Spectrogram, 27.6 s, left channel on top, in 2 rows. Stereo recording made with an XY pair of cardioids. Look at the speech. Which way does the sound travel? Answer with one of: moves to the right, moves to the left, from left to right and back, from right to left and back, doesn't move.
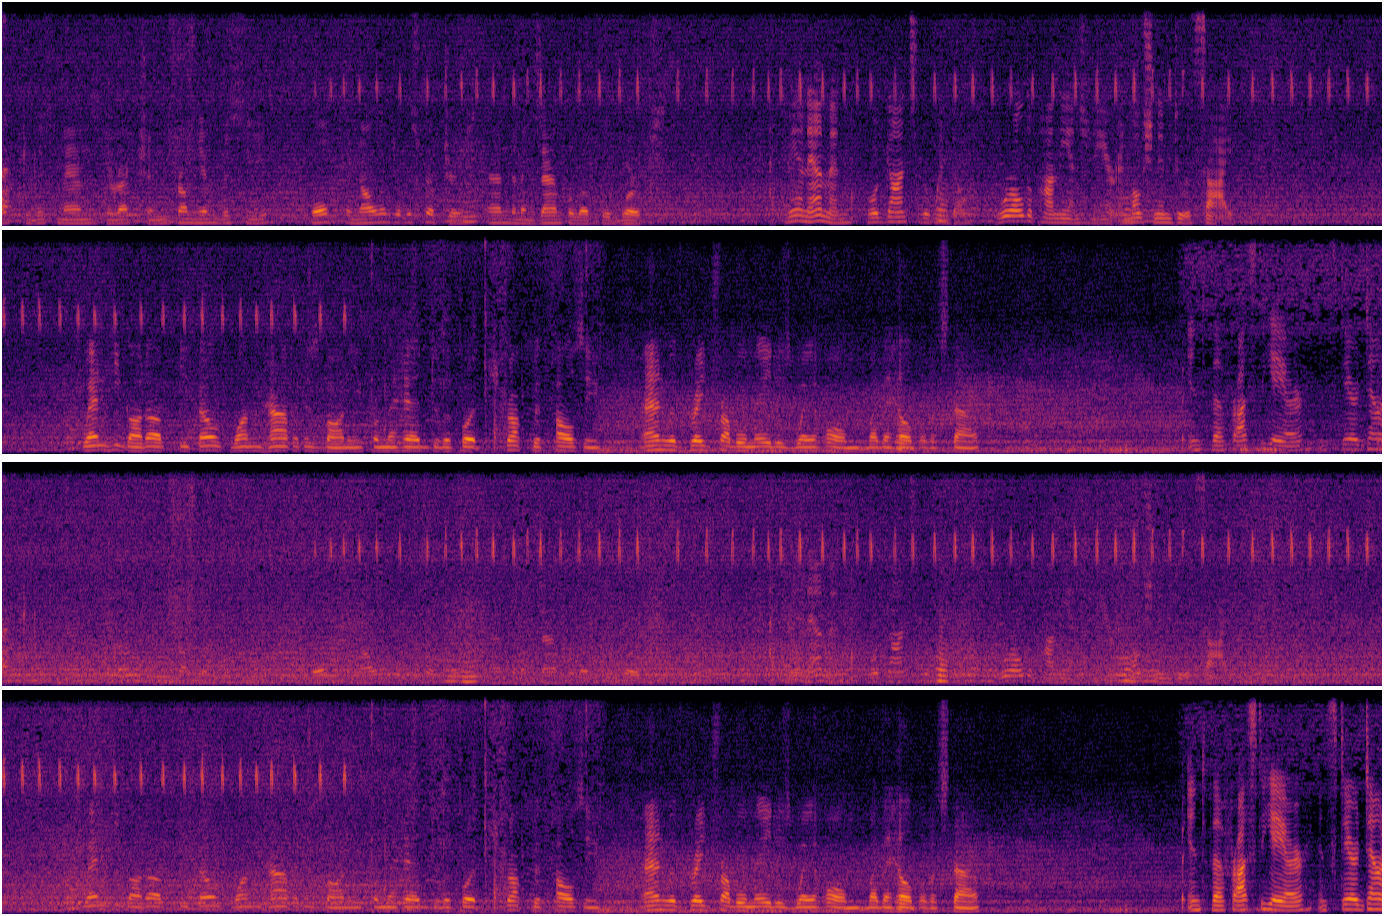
moves to the right.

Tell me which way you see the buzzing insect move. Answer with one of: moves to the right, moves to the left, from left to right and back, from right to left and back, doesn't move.
moves to the left.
